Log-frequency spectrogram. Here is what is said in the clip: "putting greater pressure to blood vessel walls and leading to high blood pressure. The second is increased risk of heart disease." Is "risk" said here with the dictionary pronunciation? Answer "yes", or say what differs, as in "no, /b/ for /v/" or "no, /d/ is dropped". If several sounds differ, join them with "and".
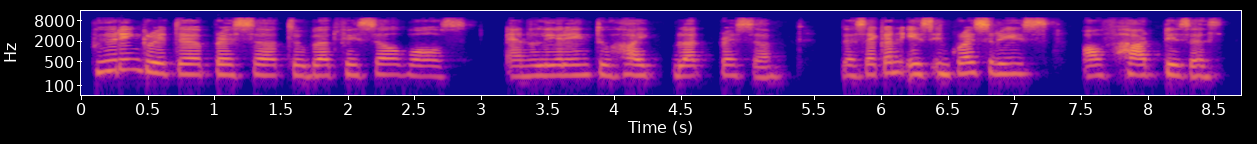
no, /k/ is dropped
